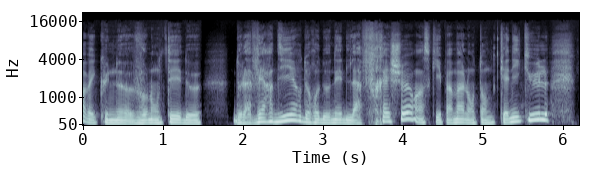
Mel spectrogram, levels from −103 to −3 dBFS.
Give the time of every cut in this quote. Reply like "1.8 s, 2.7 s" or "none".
none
